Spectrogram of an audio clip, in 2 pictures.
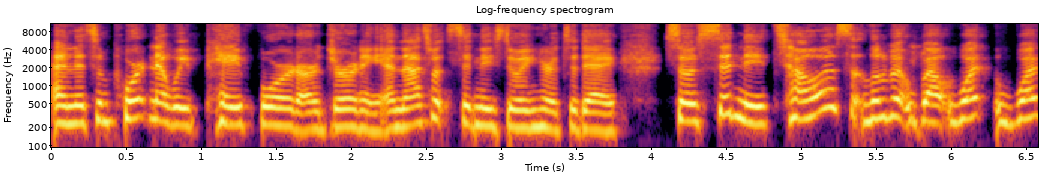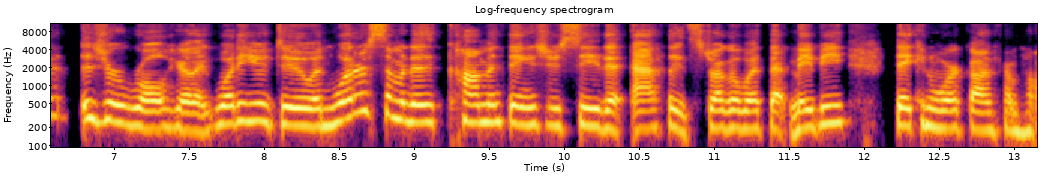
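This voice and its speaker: A woman has a normal speaking voice, fairly high in pitch, with lively intonation. She talks at a fairly quick pace with hardly any pauses, in a dry, close sound with no echo. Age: 60s. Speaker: podcast host interviewing athletes. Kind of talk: casual interview. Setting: on location at a training facility.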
